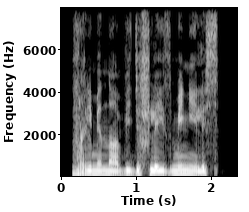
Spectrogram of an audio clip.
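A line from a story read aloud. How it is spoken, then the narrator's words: Furious near-growl. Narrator (Russian): Лорд Шармей даже едва не зарычал от ярости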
